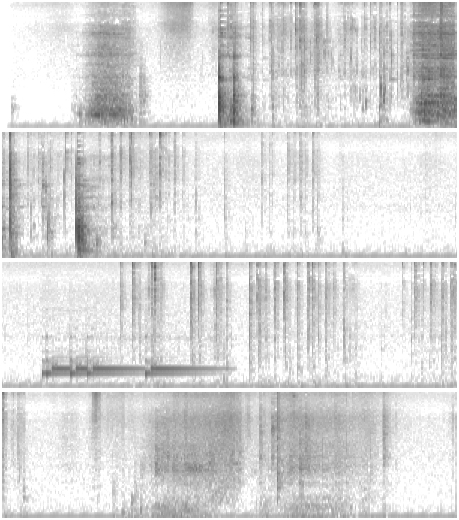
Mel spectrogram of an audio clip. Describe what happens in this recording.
I get my cup of water from across the table and take a few sips while typing on the keyboard. Also while typing I get some notifications. Finally, I adjust my position on my desk chair.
